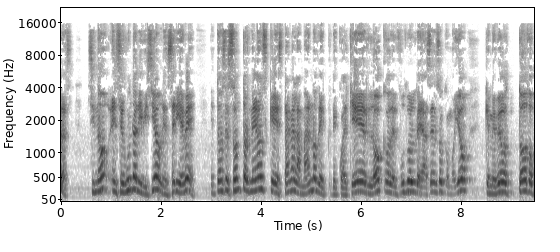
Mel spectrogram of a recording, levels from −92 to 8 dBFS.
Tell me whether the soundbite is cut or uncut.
uncut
